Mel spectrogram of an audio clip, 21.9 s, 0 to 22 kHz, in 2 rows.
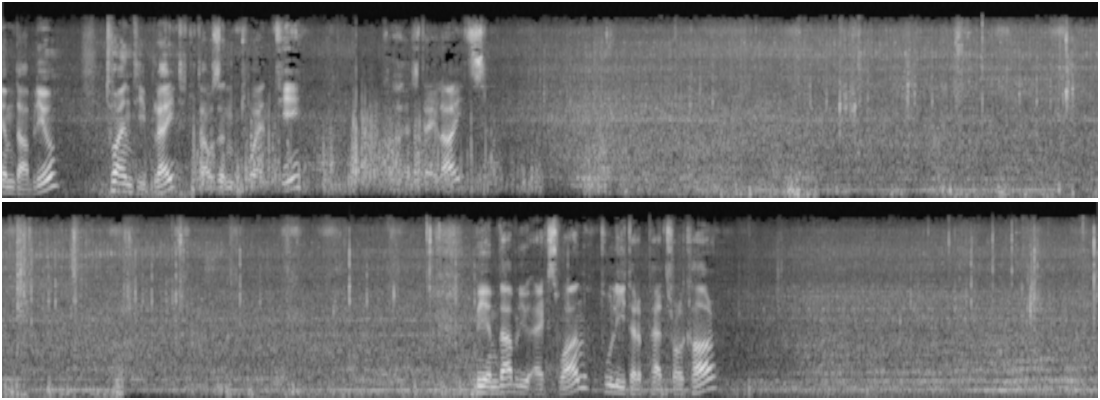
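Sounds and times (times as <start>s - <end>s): wind buffeting microphone: 0.7s - 16.7s
steady low hum: 4.8s - 21.9s.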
